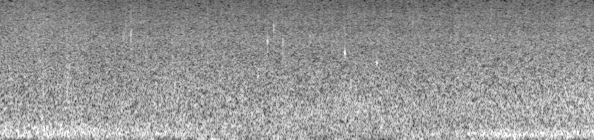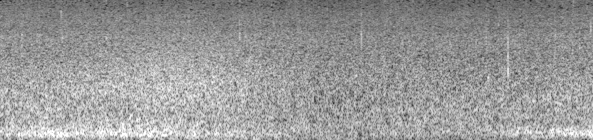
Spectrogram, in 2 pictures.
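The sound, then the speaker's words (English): Heavy rain pours down during a brutal storm at a lighthouse, in a steady, dense hiss across the whole stretch, swelling slightly midway, with no voices or other distinct sounds breaking through the downpour. “In the brutality of this storm, he was feeling more romantic about this lighthouse than anyone ever could.”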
